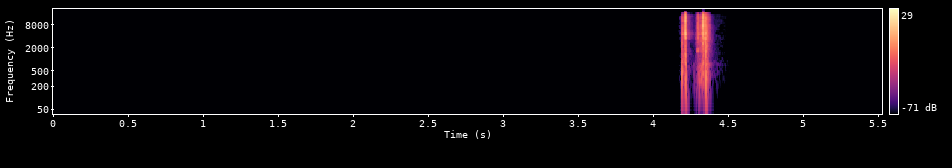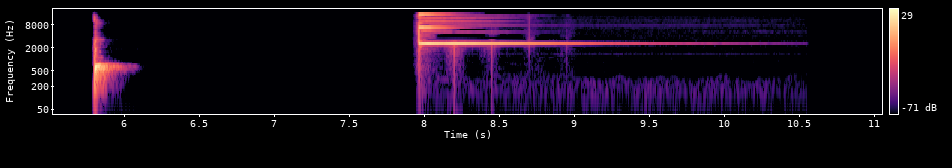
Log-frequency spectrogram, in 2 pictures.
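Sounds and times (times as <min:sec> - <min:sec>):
notification bell ding: 0:08.0 - 0:10.2.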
